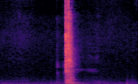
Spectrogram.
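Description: Quiet room tone broken by one sharp tap about a second in: a small hard object set down on a wooden tabletop.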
